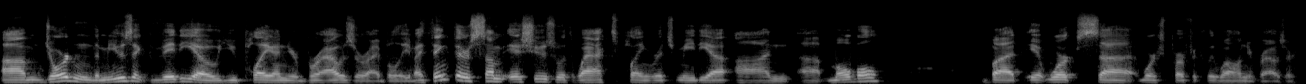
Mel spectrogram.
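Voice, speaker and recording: Low-voiced man co-hosting a casual show. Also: animated, a little slow. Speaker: co-host of a show about NFT art. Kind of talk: casual live show chat.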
